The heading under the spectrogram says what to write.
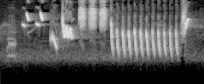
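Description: A nightingale sings a short phrase: a few varied chirps and whistles, then a rapid run of about a dozen repeated notes, clear and loud with no voices.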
